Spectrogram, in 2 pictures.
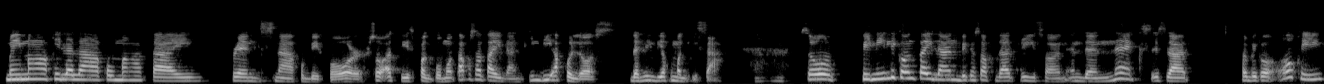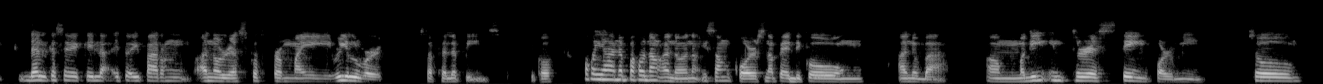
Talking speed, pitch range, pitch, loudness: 170 wpm, 150-210 Hz, 175 Hz, -24 LUFS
